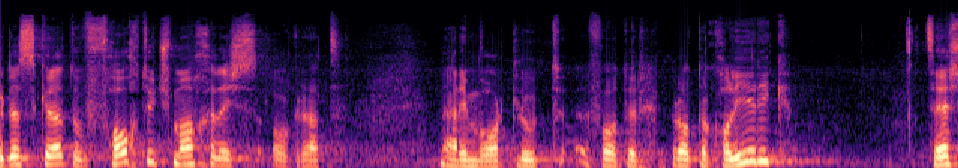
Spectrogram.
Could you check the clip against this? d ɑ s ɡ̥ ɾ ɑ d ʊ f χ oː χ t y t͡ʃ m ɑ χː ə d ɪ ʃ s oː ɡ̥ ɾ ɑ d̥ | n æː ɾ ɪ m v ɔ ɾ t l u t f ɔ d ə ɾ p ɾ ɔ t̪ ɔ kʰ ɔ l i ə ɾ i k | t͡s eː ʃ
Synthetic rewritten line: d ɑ s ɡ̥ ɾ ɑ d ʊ f h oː χ t y t͡ʃ m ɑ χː ə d ɪ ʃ s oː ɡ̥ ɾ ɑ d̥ | n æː ɾ ɪ m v ɔ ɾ t l u t f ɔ d ə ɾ p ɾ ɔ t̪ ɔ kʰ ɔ l i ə ɾ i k | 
